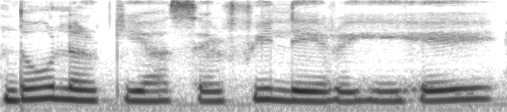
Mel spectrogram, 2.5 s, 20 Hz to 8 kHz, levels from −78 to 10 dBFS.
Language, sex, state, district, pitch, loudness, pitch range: Hindi, female, Arunachal Pradesh, Papum Pare, 230 Hz, -14 LUFS, 225-255 Hz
